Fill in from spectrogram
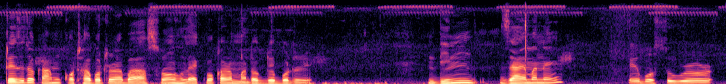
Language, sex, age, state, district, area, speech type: Assamese, male, 18-30, Assam, Lakhimpur, rural, spontaneous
